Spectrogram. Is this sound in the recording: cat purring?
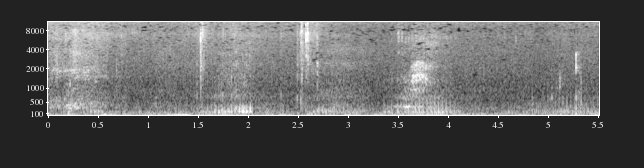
yes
